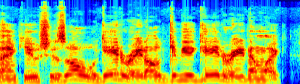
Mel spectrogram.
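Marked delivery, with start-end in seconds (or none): 0.7-2.5 put-on Franco-Ontarian accent in broken English. Retelling what a neighbor asked on the street: imitating a broken Franco-Ontarian accent. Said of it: "broken Franco-Ontarian accent".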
